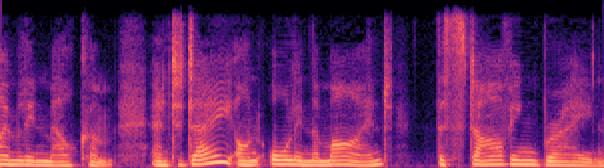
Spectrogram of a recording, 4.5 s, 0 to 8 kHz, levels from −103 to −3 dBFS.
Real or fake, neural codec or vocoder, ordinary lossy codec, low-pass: fake; codec, 16 kHz in and 24 kHz out, 1 kbps, XY-Tokenizer; Opus, 64 kbps; 7.2 kHz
